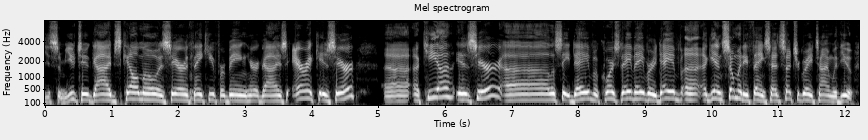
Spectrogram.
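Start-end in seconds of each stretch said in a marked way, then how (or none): none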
